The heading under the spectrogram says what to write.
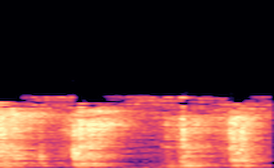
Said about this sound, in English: You see the door? Airtight. Airtight, yes, indeed. I'll open it.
